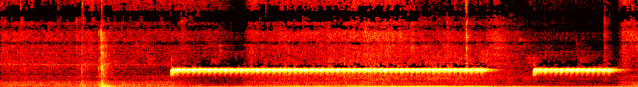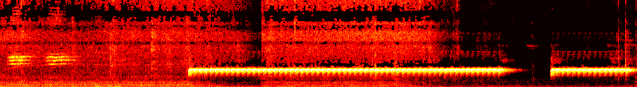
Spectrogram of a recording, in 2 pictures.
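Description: Hashima conveyor needle detector's alarm buzzer sounding a steady high-pitched tone in four stretches, two of them about five seconds long, with short breaks between: the shoe carrying a test needle card has set off the detector. A single sharp knock comes about a second and a half in, before the first alarm.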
